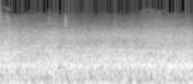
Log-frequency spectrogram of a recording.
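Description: Steady low rumble of a car driving, heard from inside the cabin: engine and road noise with no change in pitch.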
